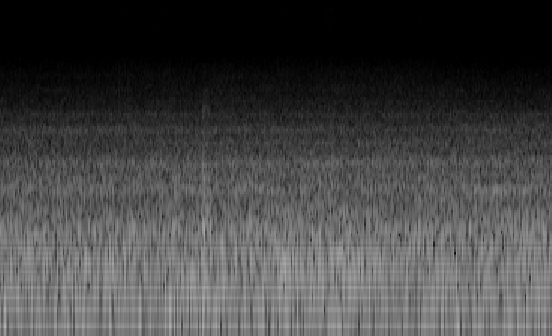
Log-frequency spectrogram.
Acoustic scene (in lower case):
subway train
